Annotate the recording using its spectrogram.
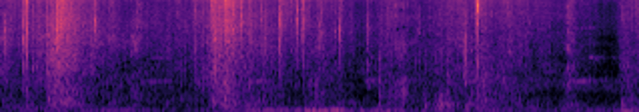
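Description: Dry plant stalks rustle and crackle as they are pulled.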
